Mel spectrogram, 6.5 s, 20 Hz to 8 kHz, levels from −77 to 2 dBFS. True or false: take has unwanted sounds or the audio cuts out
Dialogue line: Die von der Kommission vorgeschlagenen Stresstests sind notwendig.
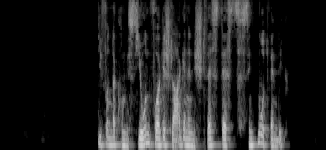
false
